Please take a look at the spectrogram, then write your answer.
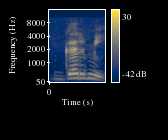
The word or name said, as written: garmii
